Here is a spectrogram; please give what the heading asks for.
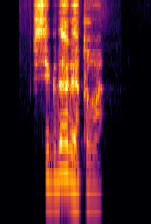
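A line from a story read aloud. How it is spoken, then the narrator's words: Cheerful answer. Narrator (Russian): бодро ответила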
